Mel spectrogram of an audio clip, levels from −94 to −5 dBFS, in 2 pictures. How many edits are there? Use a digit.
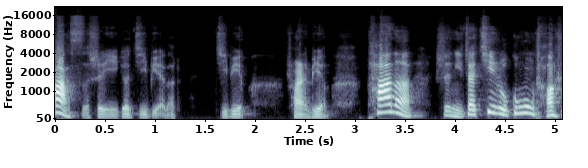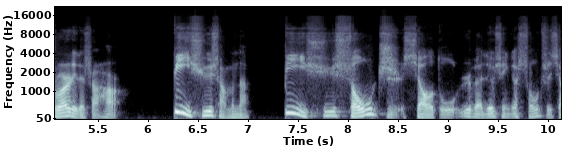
0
